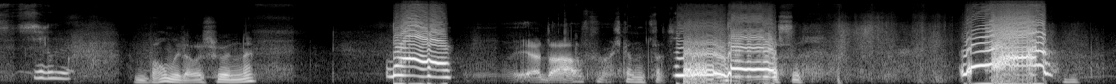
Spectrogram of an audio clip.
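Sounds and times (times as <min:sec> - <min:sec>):
speech: 0:00.3 - 0:02.8, 0:03.9 - 0:08.5, 0:10.6 - 0:10.9
people yelling: 0:06.8 - 0:07.8, 0:09.6 - 0:10.6.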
